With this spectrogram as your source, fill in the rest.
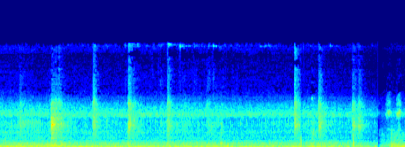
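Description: Metal clanks sharply now and then on a building site.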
